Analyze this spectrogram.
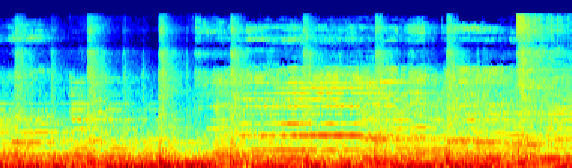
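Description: Live band playing loud indie pop-rock, with a woman singing lead into a microphone over drums, bass-heavy backing and keyboard.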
